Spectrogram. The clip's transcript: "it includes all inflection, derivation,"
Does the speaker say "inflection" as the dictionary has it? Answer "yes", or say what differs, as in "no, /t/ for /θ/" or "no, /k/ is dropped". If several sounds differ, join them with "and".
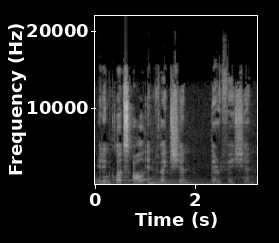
yes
